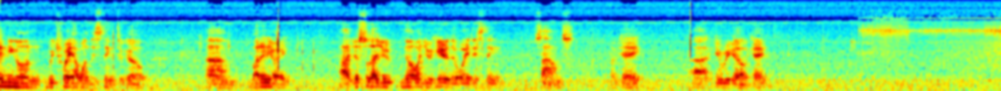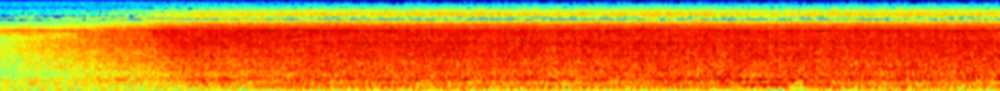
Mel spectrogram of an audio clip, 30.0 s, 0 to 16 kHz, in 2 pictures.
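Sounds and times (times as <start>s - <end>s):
drone propellers whirring: 12.8s - 30.0s.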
